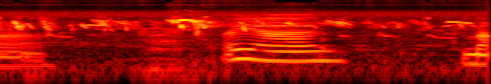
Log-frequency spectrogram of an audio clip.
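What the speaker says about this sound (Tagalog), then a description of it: "tilaok ng manok" A native chicken on a farm clucks and crows nearby in a few loud, harmonic calls with short pauses between them.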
